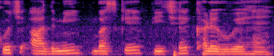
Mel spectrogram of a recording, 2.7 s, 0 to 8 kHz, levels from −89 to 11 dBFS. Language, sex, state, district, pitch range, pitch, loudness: Hindi, female, West Bengal, Alipurduar, 135-155 Hz, 135 Hz, -16 LUFS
